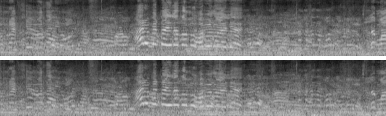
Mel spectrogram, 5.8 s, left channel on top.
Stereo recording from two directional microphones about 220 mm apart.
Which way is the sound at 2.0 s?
40° left (ahead or behind).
